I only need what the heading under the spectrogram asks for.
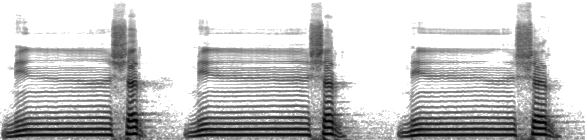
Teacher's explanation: Kemudian yang berikutnya adalah ada min syarril tadi, ya, min syarril, ada nun mati bertemu dengan shin, yang mana ini adalah hukum ikhfa hakiki, yang dibaca samar mendengung 2 ketukan 3 lepas.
